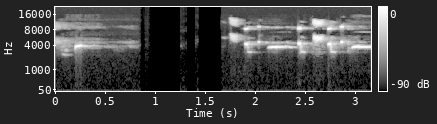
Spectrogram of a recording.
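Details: Tit giving a brief high note, then after a pause a quick run of thin, high chirps and short twittering notes that rise and fall.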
